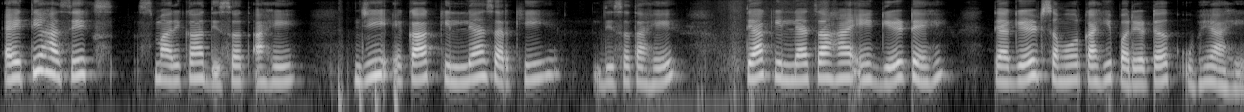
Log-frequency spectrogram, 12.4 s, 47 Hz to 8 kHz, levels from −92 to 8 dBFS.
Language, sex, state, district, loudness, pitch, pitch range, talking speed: Marathi, female, Maharashtra, Pune, -19 LUFS, 210 Hz, 195-235 Hz, 105 wpm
